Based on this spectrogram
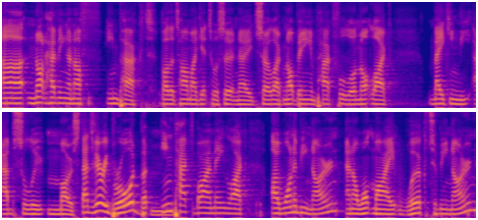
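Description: Speaking in an Australian accent, a man uses a medium pitch and ordinary pitch variation at a moderate pace. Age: 20s. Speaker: podcast host. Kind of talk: casual chat.

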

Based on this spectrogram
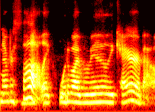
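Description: This woman's voice sits at a medium pitch. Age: 40s. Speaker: theater maker. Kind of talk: casual chat. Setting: video call.

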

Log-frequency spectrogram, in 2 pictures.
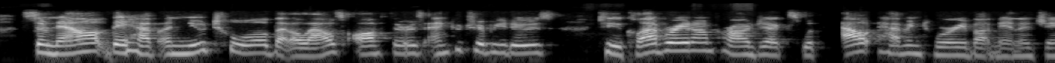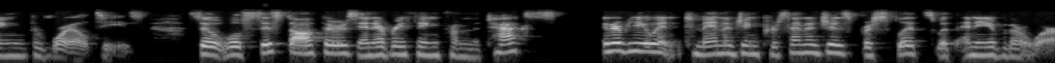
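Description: A woman with a plain, everyday voice talks at a fairly quick pace and medium pitch, with ordinary pitch variation. The background is quiet. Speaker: author and co-host. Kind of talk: casual interview chat. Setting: online livestream.

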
